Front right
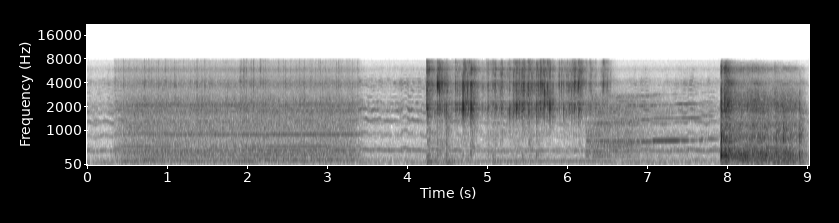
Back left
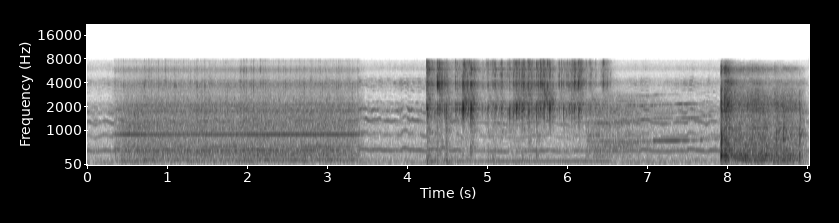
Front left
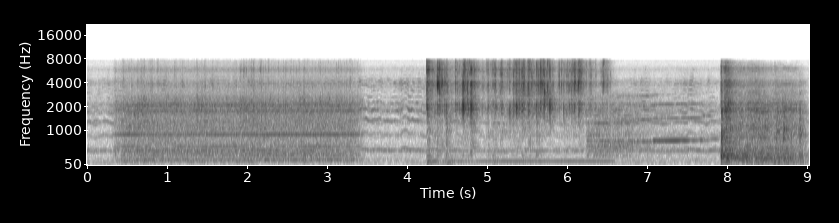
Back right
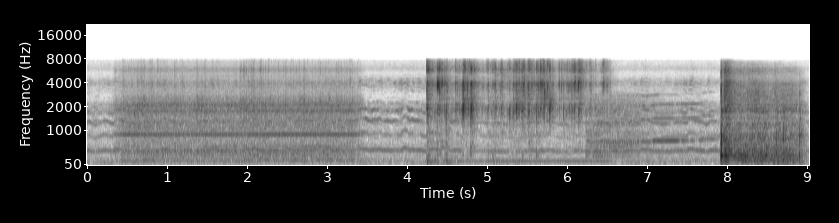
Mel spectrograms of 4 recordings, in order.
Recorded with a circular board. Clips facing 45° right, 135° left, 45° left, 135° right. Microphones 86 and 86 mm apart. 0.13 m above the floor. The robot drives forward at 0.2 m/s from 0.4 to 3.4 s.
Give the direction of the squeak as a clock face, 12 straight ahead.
4 o'clock.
